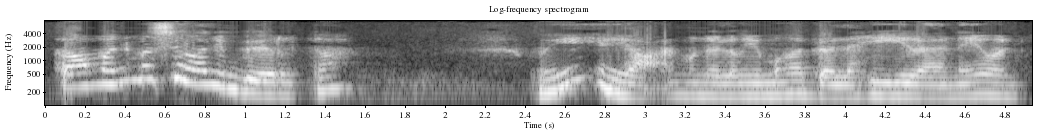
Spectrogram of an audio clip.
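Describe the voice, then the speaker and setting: A woman playing a hardworking, tomboyish young woman in a radio drama, speaking calmly and earnestly. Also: fairly low pitch, moderate pace, muffled recording. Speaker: lead character. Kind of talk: Filipino radio drama acting.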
